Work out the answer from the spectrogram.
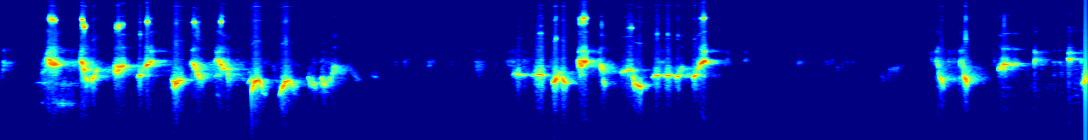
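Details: Greater green leafbird song kept as a long master recording for tutoring songbirds; bursts of rapid varied chirps and whistles in three phrases separated by pauses.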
